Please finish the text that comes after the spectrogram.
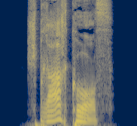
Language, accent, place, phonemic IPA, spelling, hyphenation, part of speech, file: German, Germany, Berlin, /ˈʃpʁaːχˌkʊʁs/, Sprachkurs, Sprach‧kurs, noun, De-Sprachkurs.ogg
- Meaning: language course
